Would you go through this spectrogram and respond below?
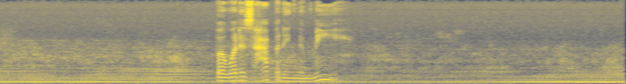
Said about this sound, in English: And things continue to happen, like that plane flying above my head right now.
